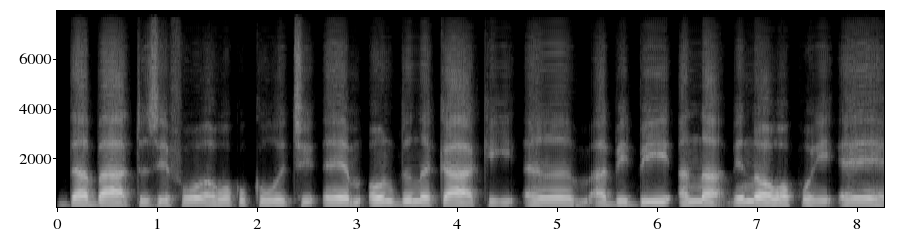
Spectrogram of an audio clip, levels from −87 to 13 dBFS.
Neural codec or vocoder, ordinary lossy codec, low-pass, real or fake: codec, 16 kHz, 0.2 kbps, FocalCodec; none; none; fake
